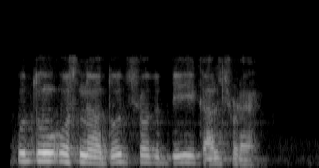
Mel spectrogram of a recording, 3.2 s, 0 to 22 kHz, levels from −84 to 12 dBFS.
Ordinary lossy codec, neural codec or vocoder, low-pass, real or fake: Opus, 24 kbps; vocoder, 22.05 kHz, 80 mel bands, WaveNeXt; 5.4 kHz; fake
